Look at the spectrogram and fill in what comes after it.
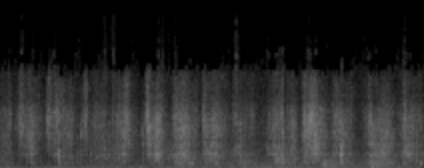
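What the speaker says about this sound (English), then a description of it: "I'm going to have to go ahead and put sealer on it" A natural-edge oak piece is coated with sealer, giving a steady, close scrubbing and rubbing sound of repeated strokes across the wood, with no voices.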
